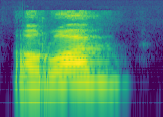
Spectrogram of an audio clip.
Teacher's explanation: ra is heavy. Make sure you engage the makhraj of ra, and ra has little takrar in it.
